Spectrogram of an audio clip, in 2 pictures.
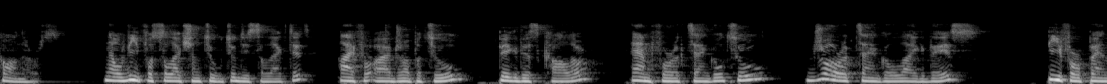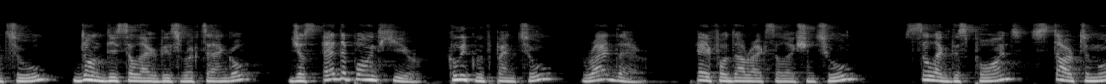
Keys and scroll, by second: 1.1 v, 3.8 space, 6.1 m, 7.2 z, 7.9 m, 10.4 p, 17.8 a.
